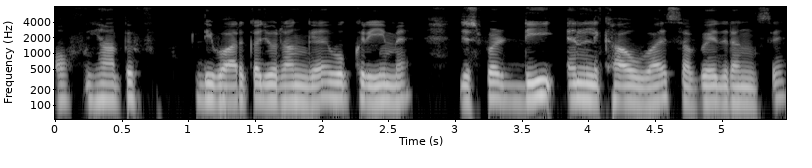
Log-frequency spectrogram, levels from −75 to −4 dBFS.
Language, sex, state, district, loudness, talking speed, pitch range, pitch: Hindi, male, Bihar, Gopalganj, -26 LUFS, 240 wpm, 120-130 Hz, 125 Hz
